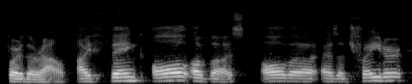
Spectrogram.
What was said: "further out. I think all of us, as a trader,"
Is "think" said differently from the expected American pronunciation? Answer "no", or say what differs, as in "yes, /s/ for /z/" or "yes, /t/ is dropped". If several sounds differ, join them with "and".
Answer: no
